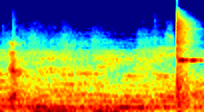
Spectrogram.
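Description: A dropped stick falls uncaught and hits the floor near the end with one sharp metallic clang that keeps ringing on a single high tone.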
